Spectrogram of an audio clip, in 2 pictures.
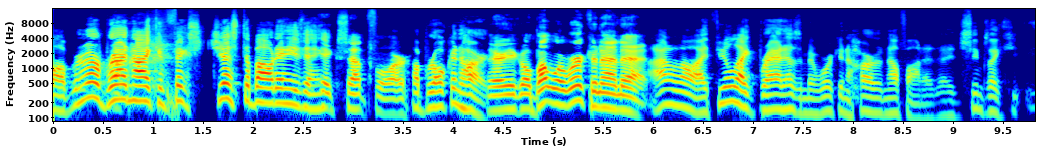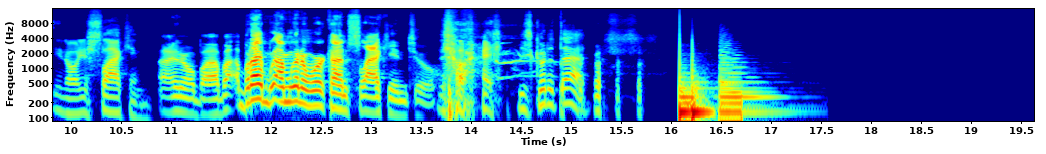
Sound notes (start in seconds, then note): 15.2 laughing; 16.1 happy jingle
